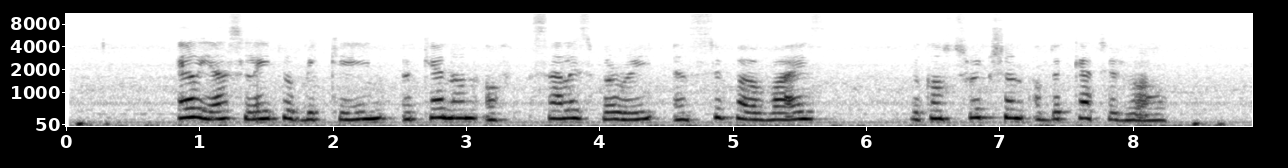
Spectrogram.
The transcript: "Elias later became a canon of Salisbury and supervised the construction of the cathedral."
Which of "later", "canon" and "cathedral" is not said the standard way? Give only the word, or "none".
cathedral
